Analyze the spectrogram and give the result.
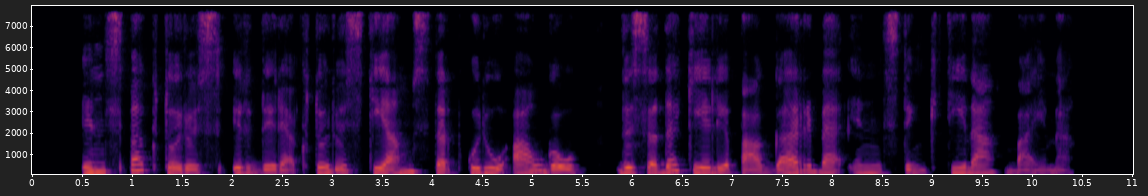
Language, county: Lithuanian, Kaunas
